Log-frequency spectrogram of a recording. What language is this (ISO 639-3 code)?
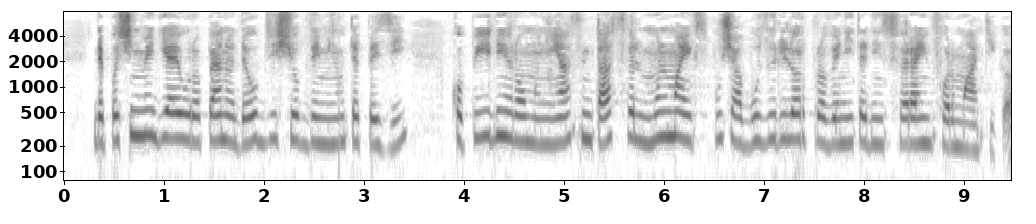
ron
